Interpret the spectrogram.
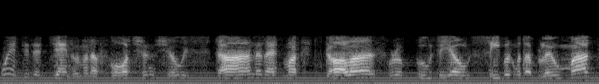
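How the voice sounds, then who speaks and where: A man's voice: a little high, level tone, brisk, lightly acted. Man doing a sly old boss, old tinny radio play, bit of music behind. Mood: urgent, angry. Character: sly old pirate sea cook, scheming ringleader. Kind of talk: old-time radio drama acting.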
